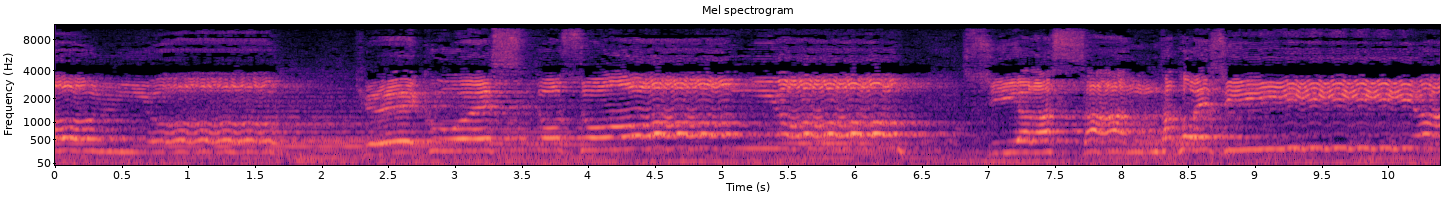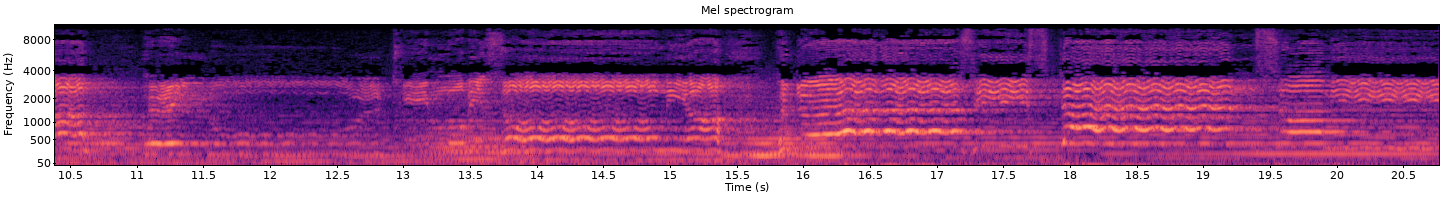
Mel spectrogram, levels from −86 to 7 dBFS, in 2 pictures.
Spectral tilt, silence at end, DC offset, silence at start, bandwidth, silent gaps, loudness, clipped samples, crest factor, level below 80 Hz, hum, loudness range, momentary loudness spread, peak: -3 dB/octave; 0 s; under 0.1%; 0 s; 10.5 kHz; none; -18 LUFS; under 0.1%; 16 dB; -42 dBFS; none; 5 LU; 15 LU; -4 dBFS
